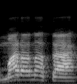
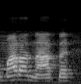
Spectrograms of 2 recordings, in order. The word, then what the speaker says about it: Maranata: E agora do aramaico eu clamo Maranatá, como dizemos nós católicos, ou Maranata, como dizem nossos irmãos separados, os evangélicos ou protestantes. Não importa a pronúncia, Maranata ou Maranatá, o significado é o mesmo.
